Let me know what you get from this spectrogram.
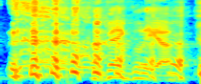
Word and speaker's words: Poveglia: Poveglia. – Yes. Is that how you say it? – That's what I think. I'm Italian. So. – Okay. Poveglia.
